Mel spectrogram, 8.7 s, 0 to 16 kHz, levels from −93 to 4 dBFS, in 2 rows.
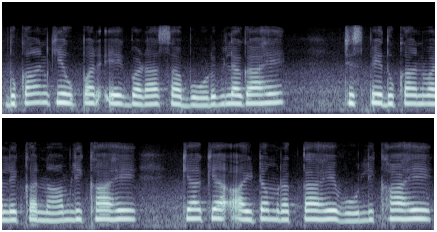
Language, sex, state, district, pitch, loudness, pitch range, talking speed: Hindi, male, Rajasthan, Jaipur, 260 Hz, -14 LUFS, 245-270 Hz, 175 wpm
